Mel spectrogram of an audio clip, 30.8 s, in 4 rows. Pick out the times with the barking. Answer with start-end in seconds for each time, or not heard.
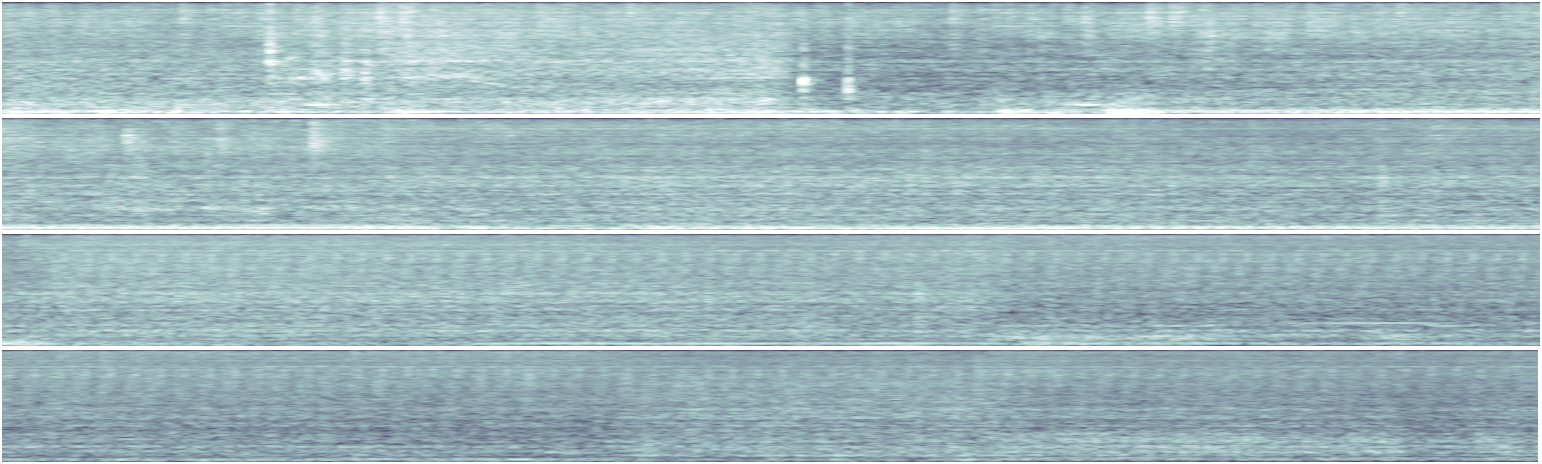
not heard.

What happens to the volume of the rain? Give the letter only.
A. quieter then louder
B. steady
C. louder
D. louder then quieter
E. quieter
E.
